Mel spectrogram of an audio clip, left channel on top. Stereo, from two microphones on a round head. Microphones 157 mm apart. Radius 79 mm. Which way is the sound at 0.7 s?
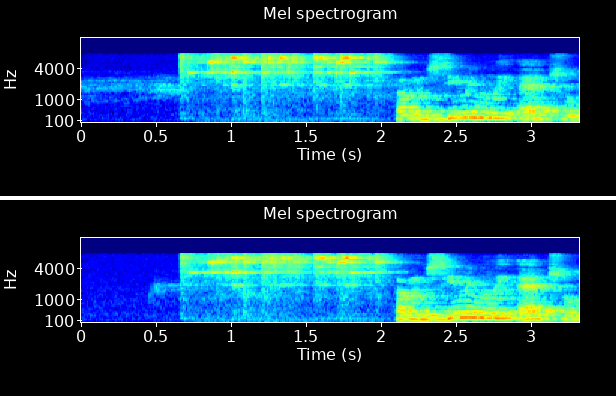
65° left (ahead or behind).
